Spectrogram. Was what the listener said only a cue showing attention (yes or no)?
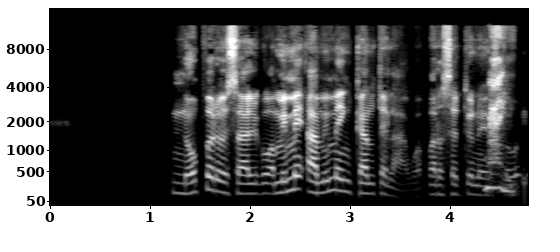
yes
